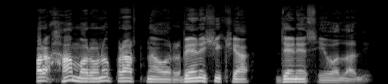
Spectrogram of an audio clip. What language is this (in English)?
Kullu Pahari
